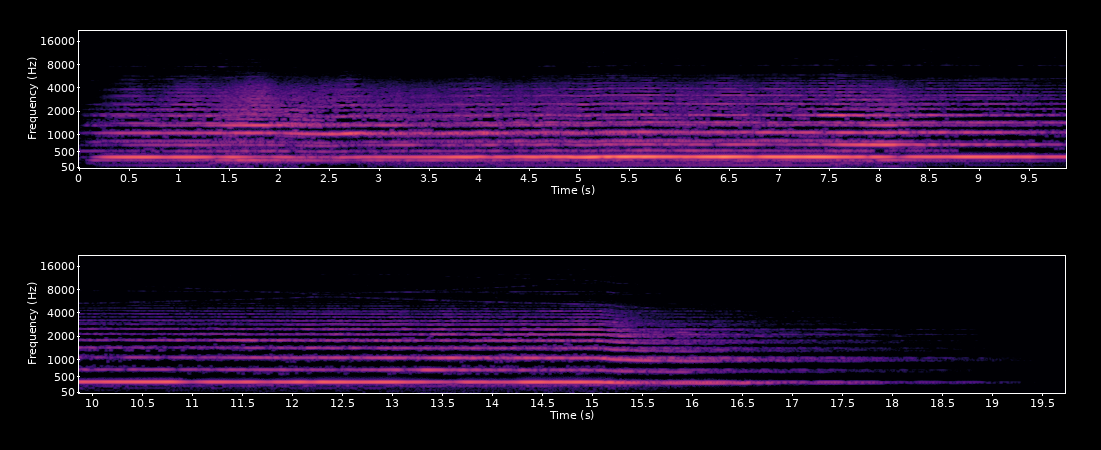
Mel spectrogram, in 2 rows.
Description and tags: The Witch house 2
Hello friends!
HQ dark ambient pad. Best used for horror movie, game dark scene etc.
Just download!
Enjoy! And best wishes to all indie developers!
ambience, ambient, atmosphere, cinematic, dark, drama, drone, film, horror, pad, scary, sinister, soundesign, synth, terror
